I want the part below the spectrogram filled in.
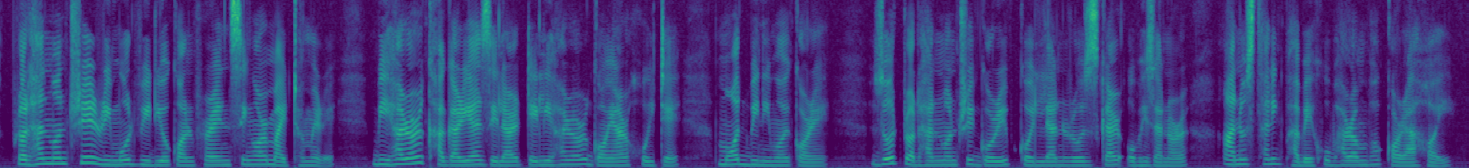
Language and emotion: Assamese, neutral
